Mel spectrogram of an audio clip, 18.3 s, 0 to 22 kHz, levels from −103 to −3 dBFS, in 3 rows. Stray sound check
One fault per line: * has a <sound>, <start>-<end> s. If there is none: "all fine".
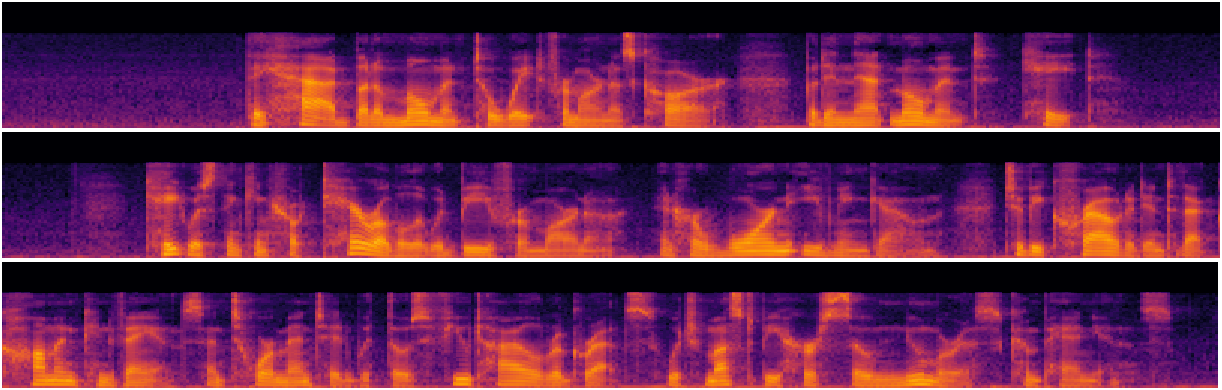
all fine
